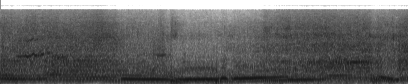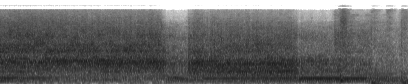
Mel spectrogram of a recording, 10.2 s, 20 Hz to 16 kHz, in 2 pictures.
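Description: Weineck Cobra replica's V8 at full throttle, its rear tyres squealing as it launches, the engine note climbing and dropping back three times as it shifts up through the gears.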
